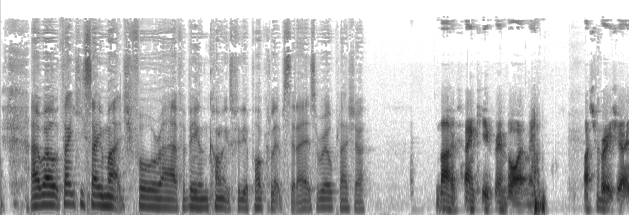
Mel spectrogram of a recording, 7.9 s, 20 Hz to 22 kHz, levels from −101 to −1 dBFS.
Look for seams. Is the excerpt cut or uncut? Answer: uncut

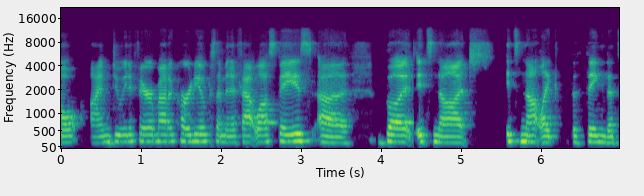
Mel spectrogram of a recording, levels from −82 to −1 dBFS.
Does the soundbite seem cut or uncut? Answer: cut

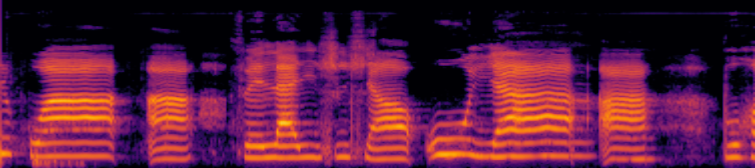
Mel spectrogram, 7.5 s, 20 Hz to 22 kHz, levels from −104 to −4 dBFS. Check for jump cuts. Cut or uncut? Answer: cut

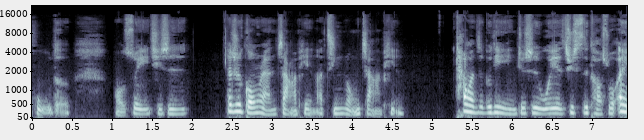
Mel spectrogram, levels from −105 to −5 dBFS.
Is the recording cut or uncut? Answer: uncut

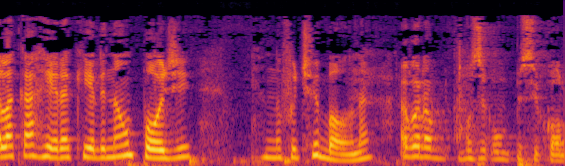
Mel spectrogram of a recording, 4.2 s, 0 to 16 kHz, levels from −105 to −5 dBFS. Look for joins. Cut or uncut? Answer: cut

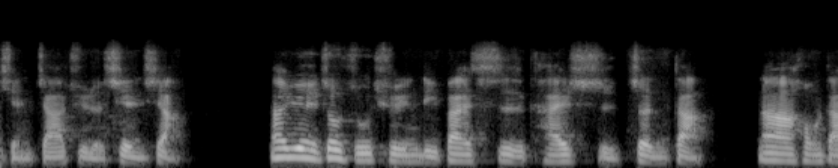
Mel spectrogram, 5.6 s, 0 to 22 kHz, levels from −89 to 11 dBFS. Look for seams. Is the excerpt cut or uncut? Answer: uncut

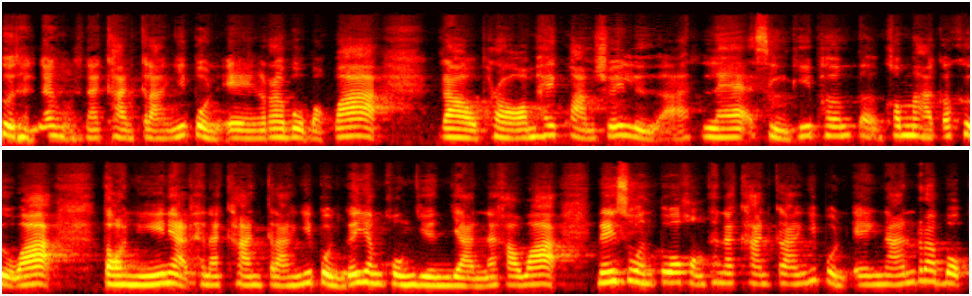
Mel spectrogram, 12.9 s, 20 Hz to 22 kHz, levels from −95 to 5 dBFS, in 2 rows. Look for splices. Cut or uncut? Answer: uncut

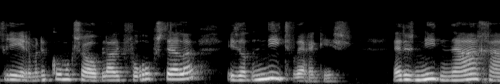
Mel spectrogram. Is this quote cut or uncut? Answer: cut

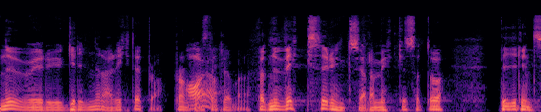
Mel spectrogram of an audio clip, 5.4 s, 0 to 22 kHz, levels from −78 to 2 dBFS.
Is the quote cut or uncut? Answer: cut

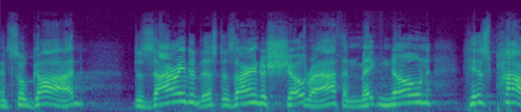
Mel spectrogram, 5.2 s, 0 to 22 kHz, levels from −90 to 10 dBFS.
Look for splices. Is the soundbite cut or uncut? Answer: cut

